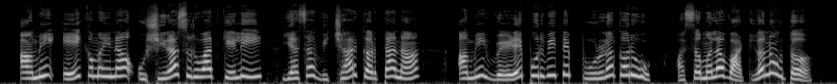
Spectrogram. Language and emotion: Marathi, surprised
